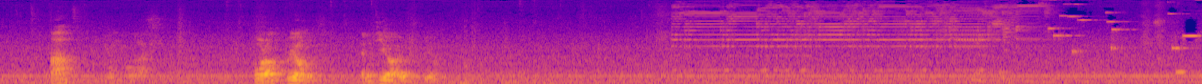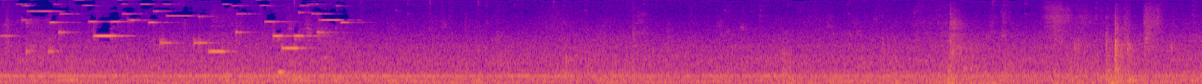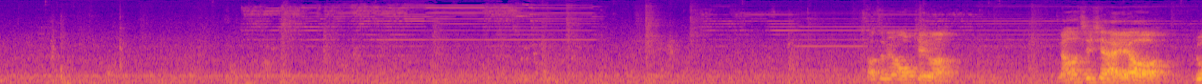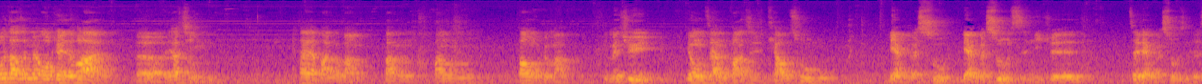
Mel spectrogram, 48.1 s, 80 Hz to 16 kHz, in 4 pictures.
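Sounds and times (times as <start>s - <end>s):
buzzy electronic tone: 6.6s - 15.7s, 26.4s - 30.1s, 31.0s - 40.3s
short high beeps: 6.6s - 15.7s, 26.4s - 30.1s, 30.9s - 40.4s
steady sine tone: 6.6s - 16.0s, 26.3s - 30.2s, 30.9s - 41.0s.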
